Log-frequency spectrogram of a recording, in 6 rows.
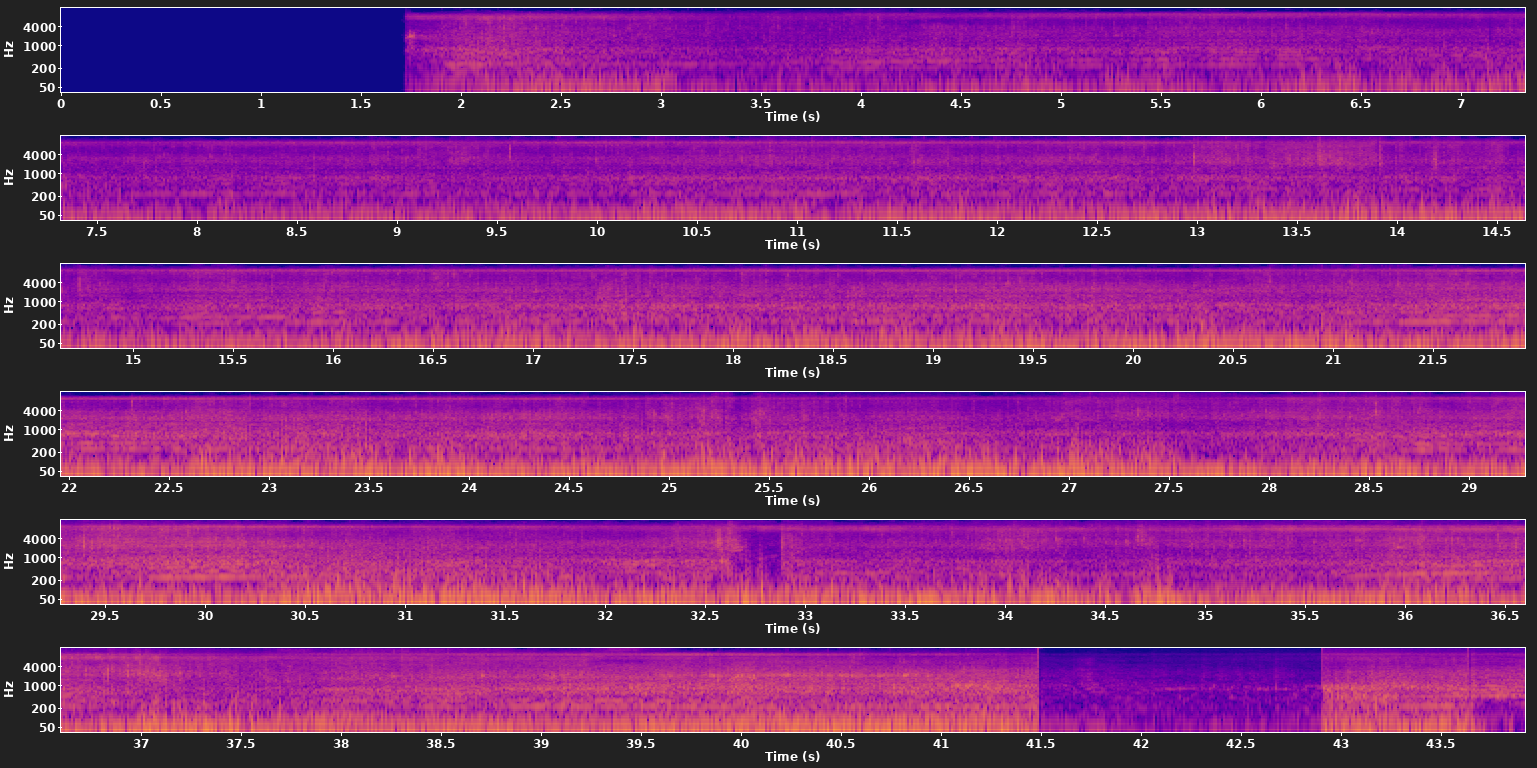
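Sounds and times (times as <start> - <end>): wind noise on microphone: 1.7 - 43.9
tyre rumble: 1.8 - 41.5.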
